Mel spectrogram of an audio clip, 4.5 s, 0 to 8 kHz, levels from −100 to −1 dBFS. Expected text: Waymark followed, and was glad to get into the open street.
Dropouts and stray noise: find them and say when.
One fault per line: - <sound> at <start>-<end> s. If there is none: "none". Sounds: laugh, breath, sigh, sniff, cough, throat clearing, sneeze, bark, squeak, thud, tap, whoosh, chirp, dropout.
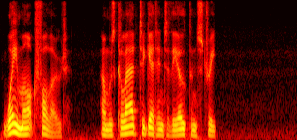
none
